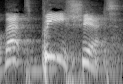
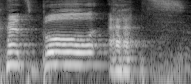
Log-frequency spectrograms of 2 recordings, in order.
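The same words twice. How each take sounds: First: Slow, with "B" hit and "shit" clear; the better swap, said slowly; switched-around swear. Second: Slow, drawn "bull S" with the S spelled out; "bull S" stretched out slowly; halfway swear. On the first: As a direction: lean on "B" in "B shit". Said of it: "she said". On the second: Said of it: "she met it halfway". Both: Shown as a demonstration.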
